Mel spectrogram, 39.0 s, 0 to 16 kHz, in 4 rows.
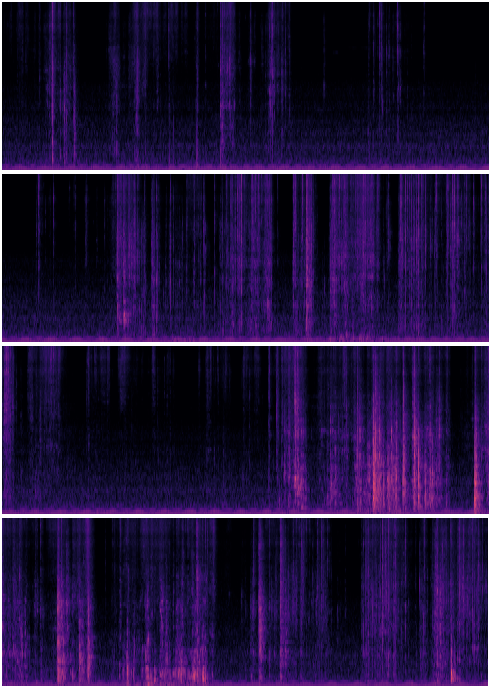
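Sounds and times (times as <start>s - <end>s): plastic bags crinkling: 4.2s - 5.8s, 7.3s - 8.2s, 10.4s - 33.5s, 34.1s - 38.9s.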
